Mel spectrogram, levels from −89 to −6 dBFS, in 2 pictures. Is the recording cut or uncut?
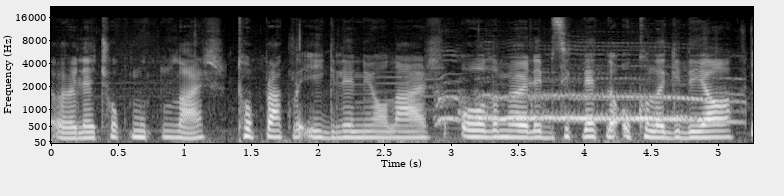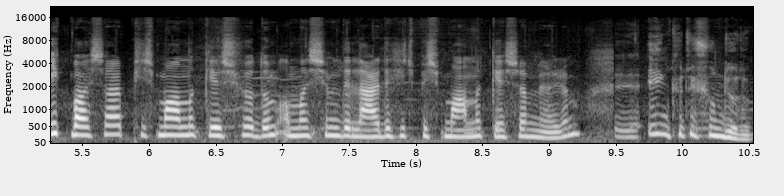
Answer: cut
